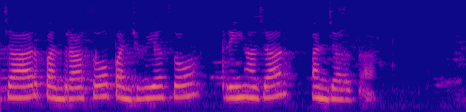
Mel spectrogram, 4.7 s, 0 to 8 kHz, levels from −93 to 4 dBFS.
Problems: constant background noise, low volume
